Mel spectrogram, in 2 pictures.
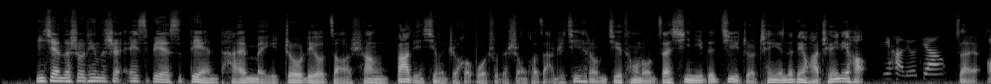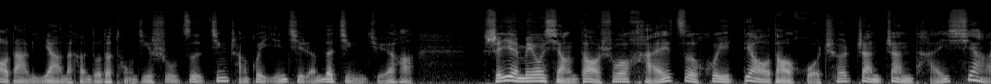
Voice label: mandarin; SBS 普通话电台; 生活杂志：悉尼儿童乘车安全引起关注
